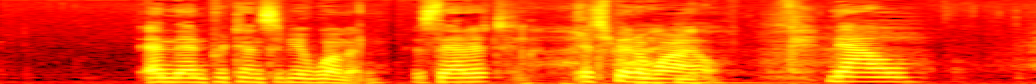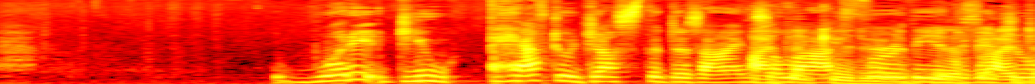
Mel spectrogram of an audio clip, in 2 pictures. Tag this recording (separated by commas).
Female speech, Speech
